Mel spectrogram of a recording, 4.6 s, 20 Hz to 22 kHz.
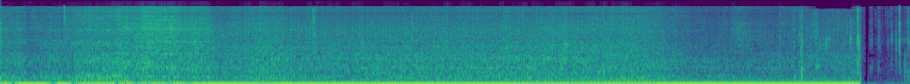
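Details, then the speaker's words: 1985 Mazda ute carburettor engine with new points and condenser, still cold, idles low and uneven, lurching and stumbling before cutting out; points may be out of adjustment, gap to be opened; a semi-blocked carb idle circuit is also suspected. "They might be a little bit out of adjustment. I'll just have a little play around with them. I might open the gap up a little bit. We'll see if we can get it running a little bit better than that. Because it's not too bad, but it's not too crash hot either."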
